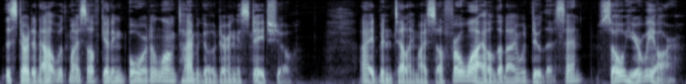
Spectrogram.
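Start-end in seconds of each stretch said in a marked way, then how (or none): none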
